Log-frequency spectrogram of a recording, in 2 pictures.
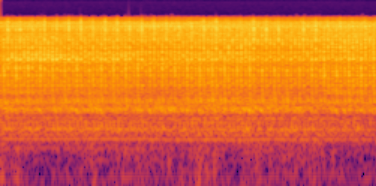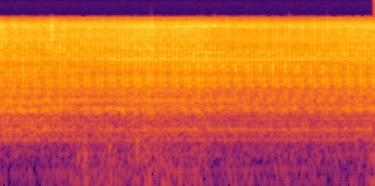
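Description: Even idle carrying a steady tick roughly three times a second, pointing to a knock near the timing belt side.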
